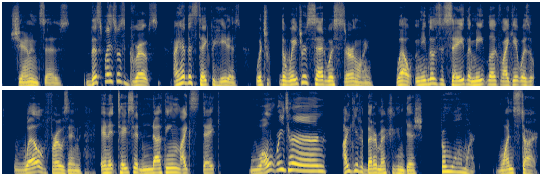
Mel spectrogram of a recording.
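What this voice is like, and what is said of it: Funny voice. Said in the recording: “Read in a funny voice. ... let's hear your bad review in a funny voice.”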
